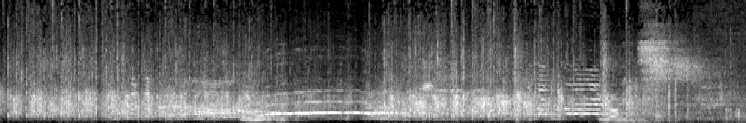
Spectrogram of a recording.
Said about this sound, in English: Everyone please give a round of applause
